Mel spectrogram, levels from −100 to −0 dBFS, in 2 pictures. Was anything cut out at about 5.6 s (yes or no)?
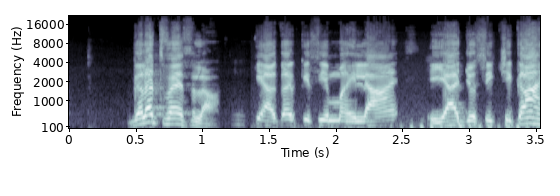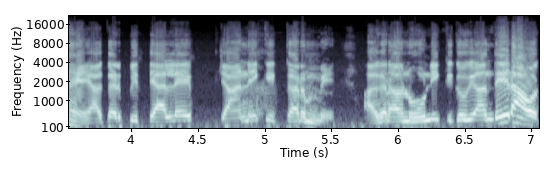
no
